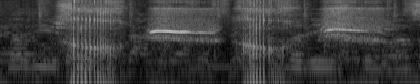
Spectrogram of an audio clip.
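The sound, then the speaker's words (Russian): On a radio broadcast, a person imitates the city of Ufa snoring in its sleep: two loud, rough snorting inhales, each followed by a whistling, wheezy exhale, in a slow rhythmic cycle. “Я слышу, как храпит Уфа.”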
